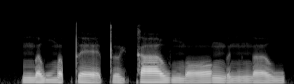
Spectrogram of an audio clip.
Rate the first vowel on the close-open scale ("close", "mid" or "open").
open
